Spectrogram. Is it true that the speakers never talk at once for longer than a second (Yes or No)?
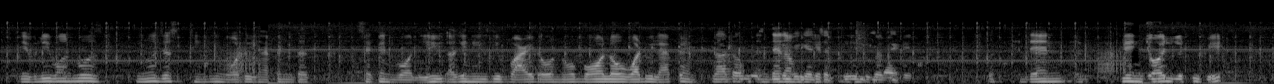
No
